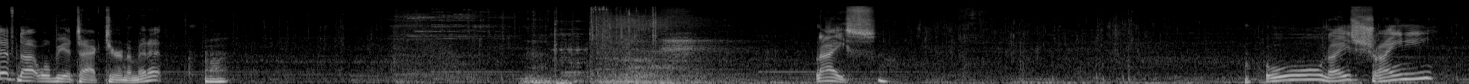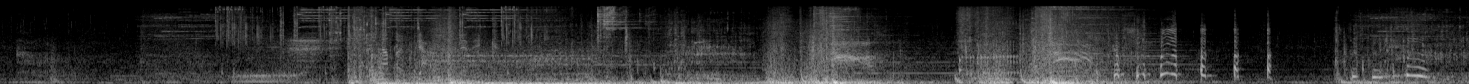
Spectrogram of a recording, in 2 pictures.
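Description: An older man talks with animation close to a microphone.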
